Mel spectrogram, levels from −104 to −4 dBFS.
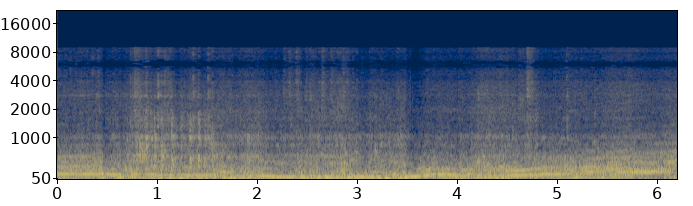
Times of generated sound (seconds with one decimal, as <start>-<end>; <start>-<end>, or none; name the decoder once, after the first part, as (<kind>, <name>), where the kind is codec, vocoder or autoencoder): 0.0-0.4 (vocoder, Vocos); 1.0-6.2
